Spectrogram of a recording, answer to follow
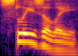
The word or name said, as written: sleazily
